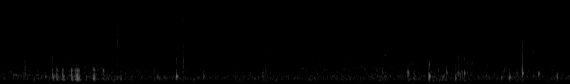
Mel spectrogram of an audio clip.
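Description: Soft gurgles and bubbling pops over a quiet hiss; normal stomach growling from gas and fluid moving through the gut.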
